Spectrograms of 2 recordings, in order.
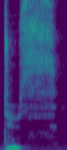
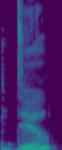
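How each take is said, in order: First: It is said the English way, with a final s. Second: It is said the French way, without a final s. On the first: The speaker calls it right. "let's just do the English pronunciation" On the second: The speaker calls it wrong. "they knew the French word"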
